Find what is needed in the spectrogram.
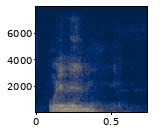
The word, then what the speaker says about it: Quinnen: But because I kept thinking that Greg McElroy was saying it incorrect for so long, and I was like, oh no, I mean, he's paid to do this, so he's probably saying it right. And then I saw, oh, okay, I thought he just had like a speech impediment or something, but it is Quinnen.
